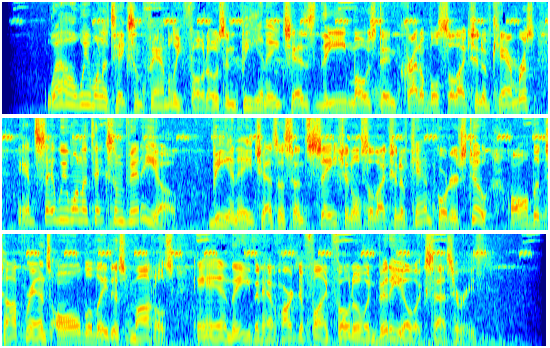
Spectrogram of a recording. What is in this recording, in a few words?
guy next door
